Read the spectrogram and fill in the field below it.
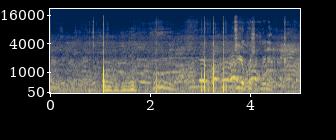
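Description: Bodies thud onto a mat.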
